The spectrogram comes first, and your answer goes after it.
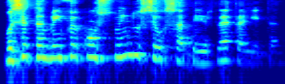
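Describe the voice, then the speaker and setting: A woman's voice: high-pitched, moderate pace. A Brazilian woman hosting a live interview, affirming her guest and asking questions. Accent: Brazilian Portuguese.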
